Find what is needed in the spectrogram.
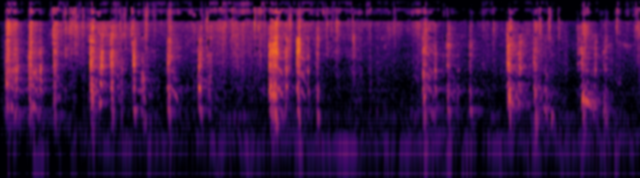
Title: Cough #jrsharing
